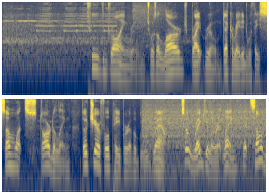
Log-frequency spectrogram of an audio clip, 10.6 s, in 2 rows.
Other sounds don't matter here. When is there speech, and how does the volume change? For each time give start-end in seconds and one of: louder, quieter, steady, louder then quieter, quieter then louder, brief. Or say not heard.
1.7-10.5 steady.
